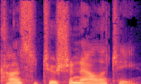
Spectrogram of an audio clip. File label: "constitutionality", us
